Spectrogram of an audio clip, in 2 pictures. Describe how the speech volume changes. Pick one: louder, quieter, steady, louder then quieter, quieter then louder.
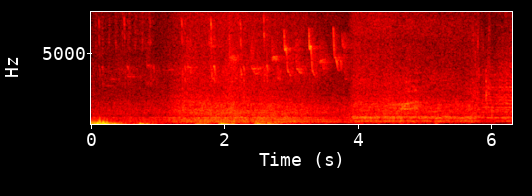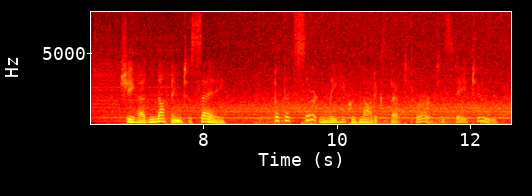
quieter.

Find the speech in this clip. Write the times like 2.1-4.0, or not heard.
6.8-12.5.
